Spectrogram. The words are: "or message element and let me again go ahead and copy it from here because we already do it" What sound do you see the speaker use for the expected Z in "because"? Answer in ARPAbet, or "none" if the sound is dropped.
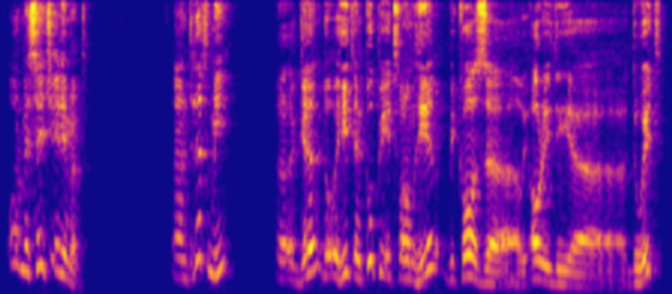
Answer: Z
